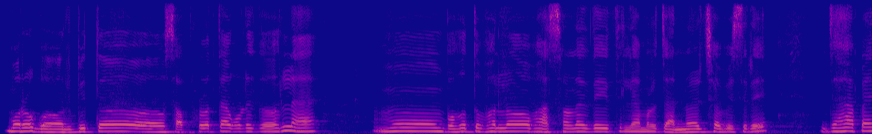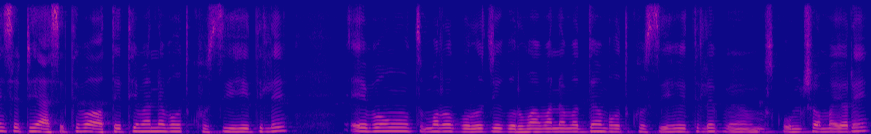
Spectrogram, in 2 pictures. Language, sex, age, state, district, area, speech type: Odia, female, 60+, Odisha, Khordha, rural, spontaneous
